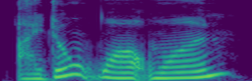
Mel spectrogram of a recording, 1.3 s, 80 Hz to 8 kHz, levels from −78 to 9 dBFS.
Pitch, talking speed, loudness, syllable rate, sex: 225 Hz, 190 wpm, -15 LUFS, 5.1 syllables/s, female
